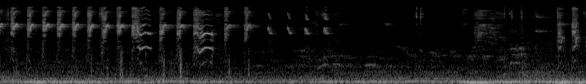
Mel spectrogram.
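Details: Sooty-headed bulbul singing continuously, used as a lure for other birds: rapid high sharp chirps and ticks in quick bursts with a few short clear whistled notes, over a steady low hum.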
